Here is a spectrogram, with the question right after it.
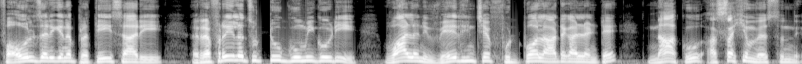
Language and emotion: Telugu, disgusted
